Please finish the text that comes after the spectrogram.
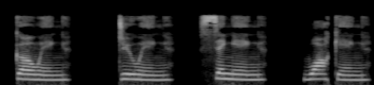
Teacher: G is usually not pronounced as a hard G sound. It's a nasal ending.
